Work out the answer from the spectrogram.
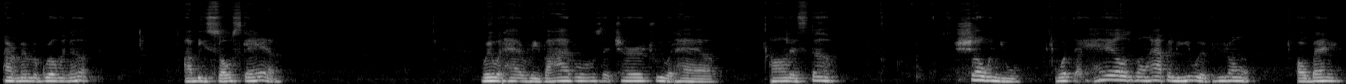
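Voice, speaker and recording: Very dark-voiced vlogger chatting over breakfast, mouth full. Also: medium pitch, fairly even intonation, unhurried, long pauses. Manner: talking with mouth full while eating; conversational, folksy, emphatic repetition, addresses listener as baby. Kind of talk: casual chat to viewers.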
